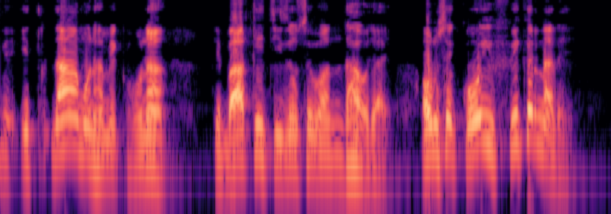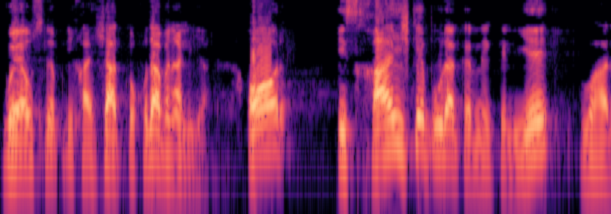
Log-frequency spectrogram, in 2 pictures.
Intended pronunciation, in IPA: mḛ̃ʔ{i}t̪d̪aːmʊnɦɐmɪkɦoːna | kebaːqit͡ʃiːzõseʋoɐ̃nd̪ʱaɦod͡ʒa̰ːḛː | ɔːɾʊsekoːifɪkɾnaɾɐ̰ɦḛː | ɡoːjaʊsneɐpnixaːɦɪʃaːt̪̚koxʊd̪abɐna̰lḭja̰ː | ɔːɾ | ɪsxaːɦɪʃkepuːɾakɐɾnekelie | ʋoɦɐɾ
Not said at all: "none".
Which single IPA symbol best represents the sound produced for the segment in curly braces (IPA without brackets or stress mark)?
ɪ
